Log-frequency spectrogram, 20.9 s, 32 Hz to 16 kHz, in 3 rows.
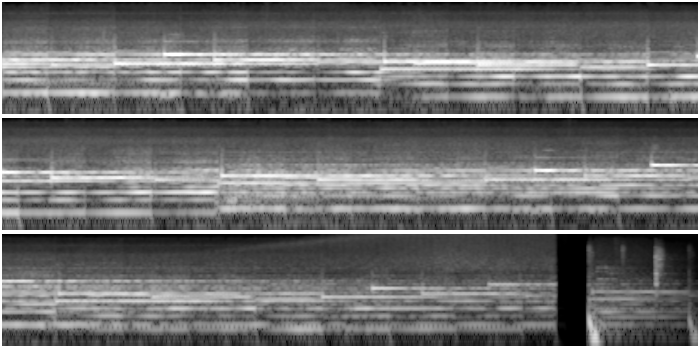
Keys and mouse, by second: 1.8 double click, 4.0 shift+click, 6.2 double click, 11.1-12.4 typing, 13.8 double click.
